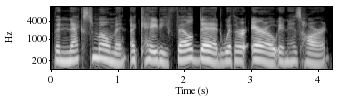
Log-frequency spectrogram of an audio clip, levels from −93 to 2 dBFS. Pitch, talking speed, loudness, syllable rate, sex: 195 Hz, 170 wpm, -17 LUFS, 4.0 syllables/s, female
